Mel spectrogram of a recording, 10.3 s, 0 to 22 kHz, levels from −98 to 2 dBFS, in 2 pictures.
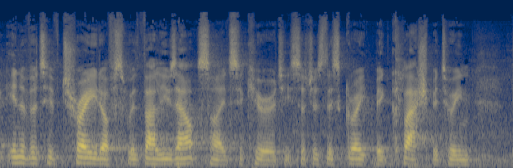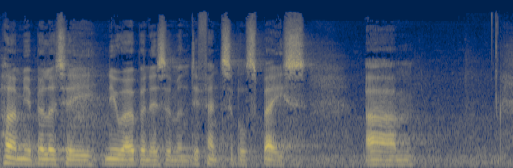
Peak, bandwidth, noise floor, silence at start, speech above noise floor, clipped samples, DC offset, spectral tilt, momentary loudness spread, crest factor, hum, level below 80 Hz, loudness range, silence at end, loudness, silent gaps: -4 dBFS; 16 kHz; -47 dBFS; 0 s; 21 dB; under 0.1%; under 0.1%; -3.5 dB/octave; 12 LU; 22 dB; none; -56 dBFS; 3 LU; 0 s; -26 LUFS; none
